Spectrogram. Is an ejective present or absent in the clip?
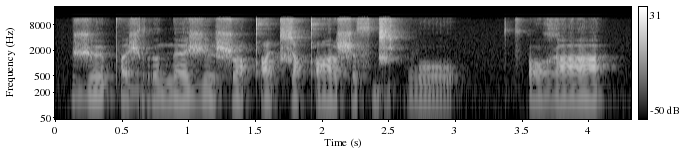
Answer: present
